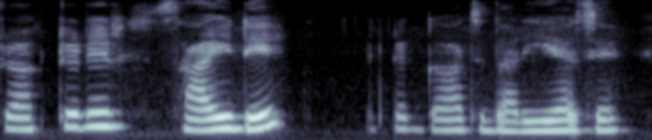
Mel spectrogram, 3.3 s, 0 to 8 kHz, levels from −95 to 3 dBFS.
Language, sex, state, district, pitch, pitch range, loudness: Bengali, female, West Bengal, Alipurduar, 245 Hz, 225-255 Hz, -18 LUFS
